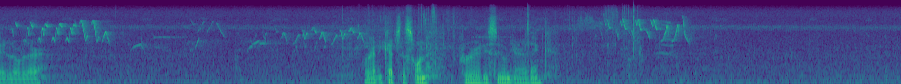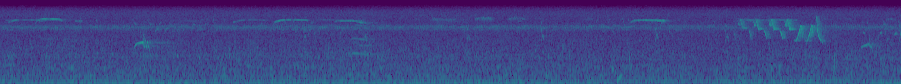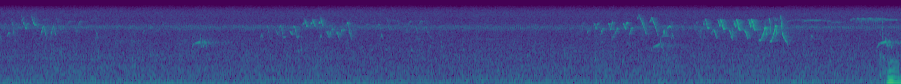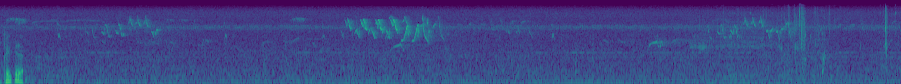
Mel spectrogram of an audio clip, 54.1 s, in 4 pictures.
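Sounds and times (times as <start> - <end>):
birds chirping and trilling: 0.0 - 10.4, 35.9 - 43.0, 44.9 - 47.2, 50.2 - 54.0
steady low hum: 0.0 - 46.2, 47.0 - 54.0.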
